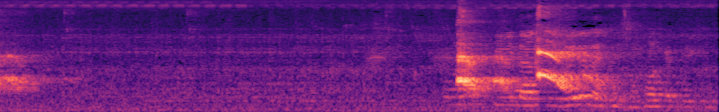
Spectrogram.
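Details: A pet deer kept in a zoo gives a couple of short, high, nasal bleats that slide downward after a quiet start.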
